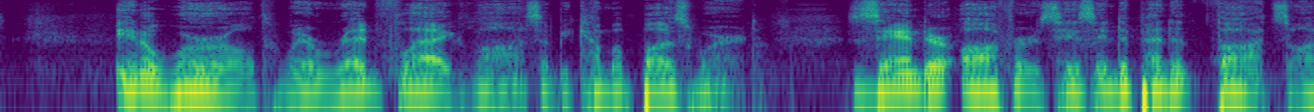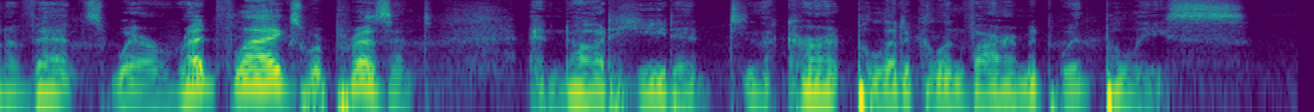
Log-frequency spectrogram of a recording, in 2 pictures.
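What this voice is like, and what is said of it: Dramatic movie trailer announcer voice. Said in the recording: “radio movie announcer voice”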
